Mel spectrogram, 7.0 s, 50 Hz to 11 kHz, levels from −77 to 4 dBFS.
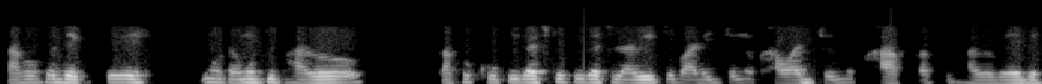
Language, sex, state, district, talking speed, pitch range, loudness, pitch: Bengali, male, West Bengal, Dakshin Dinajpur, 165 wpm, 120-135 Hz, -21 LUFS, 130 Hz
